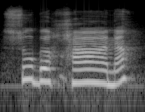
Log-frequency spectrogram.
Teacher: با ساکن پہ کلکلا ہو رہا ہے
